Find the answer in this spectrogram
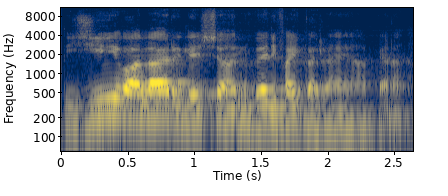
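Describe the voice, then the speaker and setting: A man's voice: on the high side, animated, a little fast, warm tone, slight background noise. A young male maths teacher solving board-exam problems, calling students "beta" and "bhaiya" and asking and answering his own questions. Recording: echoey room.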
